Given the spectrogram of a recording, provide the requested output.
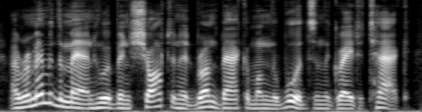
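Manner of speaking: usual speaking voice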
